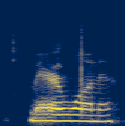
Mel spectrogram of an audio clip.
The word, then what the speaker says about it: marijuana: It looks like marijuana with the J, but the J is silent.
